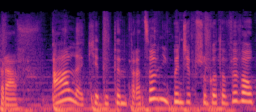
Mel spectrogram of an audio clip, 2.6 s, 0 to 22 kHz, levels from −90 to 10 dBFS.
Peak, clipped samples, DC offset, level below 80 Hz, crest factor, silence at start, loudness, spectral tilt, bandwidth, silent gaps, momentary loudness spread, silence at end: -2 dBFS; under 0.1%; under 0.1%; -28 dBFS; 14 dB; 0 s; -17 LUFS; -5 dB/octave; 15.5 kHz; none; 5 LU; 0 s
